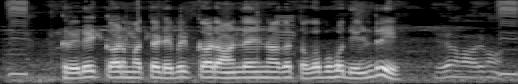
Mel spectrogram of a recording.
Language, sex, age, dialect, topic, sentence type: Kannada, male, 18-24, Northeastern, banking, question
